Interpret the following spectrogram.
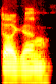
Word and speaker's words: Dugan: Senator Kreider, Senator Kreider, Senator Kungel is not here, Senator Dugan, Yes, and just for future rules, it's pronounced Duggan.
